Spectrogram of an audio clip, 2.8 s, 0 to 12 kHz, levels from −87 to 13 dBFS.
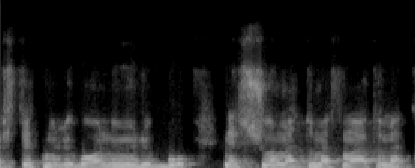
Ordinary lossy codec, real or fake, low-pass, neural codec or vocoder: Opus, 32 kbps; real; 7.2 kHz; none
